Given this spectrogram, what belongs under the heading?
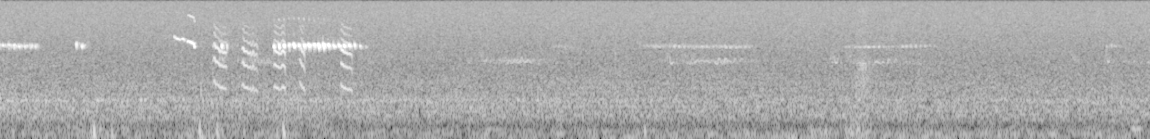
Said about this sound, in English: There's at least one rot-tailed hummingbird, at least one male rufous hummingbird, and other females. That's the rufous. That's the broadtail. That's the broadtailed.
